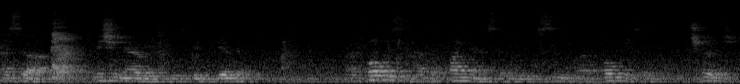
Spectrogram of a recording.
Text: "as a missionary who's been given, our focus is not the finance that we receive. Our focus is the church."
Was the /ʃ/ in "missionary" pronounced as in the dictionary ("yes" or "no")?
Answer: yes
